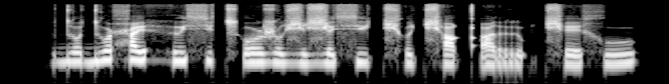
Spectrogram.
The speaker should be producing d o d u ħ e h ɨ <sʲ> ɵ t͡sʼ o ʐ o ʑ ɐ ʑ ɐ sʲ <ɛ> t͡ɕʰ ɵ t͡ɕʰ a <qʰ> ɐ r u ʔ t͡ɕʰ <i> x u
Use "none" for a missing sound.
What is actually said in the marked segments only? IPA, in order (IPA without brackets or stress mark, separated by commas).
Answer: sʲ, ɨ, qʼ, e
